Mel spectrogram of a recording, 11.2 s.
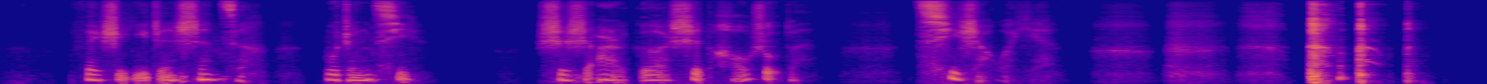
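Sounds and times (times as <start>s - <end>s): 
speech: 0.6s - 3.2s, 4.0s - 6.1s, 6.9s - 7.9s
person coughing violently: 9.8s - 10.8s.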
